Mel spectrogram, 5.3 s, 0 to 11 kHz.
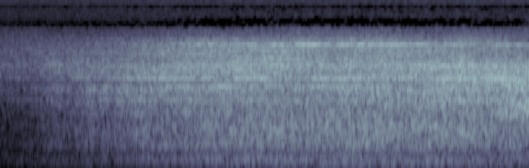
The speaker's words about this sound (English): It was just before 9 o'clock as the plane bringing the first cruise missiles to Britain came into land at the end of its overnight flight across the Atlantic. The cruise arrived on the 14th of November, 1983.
